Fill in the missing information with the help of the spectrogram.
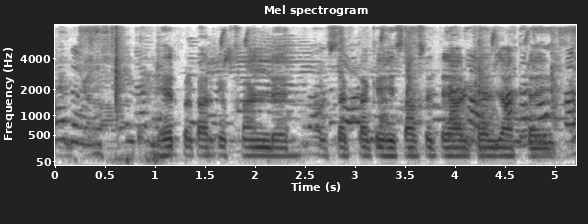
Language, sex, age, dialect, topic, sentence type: Magahi, male, 25-30, Central/Standard, agriculture, statement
